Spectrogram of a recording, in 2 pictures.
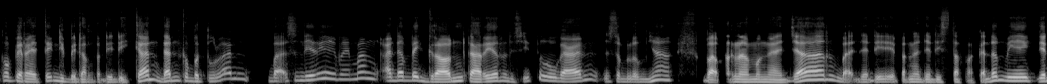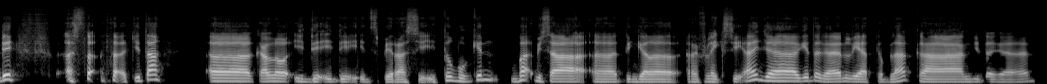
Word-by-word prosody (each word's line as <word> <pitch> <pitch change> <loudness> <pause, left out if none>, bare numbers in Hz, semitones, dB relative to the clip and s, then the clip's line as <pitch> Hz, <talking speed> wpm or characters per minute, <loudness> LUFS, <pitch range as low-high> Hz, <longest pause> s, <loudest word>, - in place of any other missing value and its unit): copywriting 160 -3 -2
di 150 - -2
bidang 115 -3 -4
pendidikan 165 - -1
dan 165 +5 0
kebetulan 165 - -6 0.2
Mbak - - -2
sendiri 205 +9 -4
memang 250 +4 -8
ada 180 +1 -1
background 150 -3 +3
karir 145 +6 +2
di 155 - -7
situ 155 - -9 0.2
kan. 150 +11 0
Sebelumnya 130 - -5 0.3
Mbak - - +4
pernah 120 -1 +2
mengajar, 115 - +3
Mbak 165 -8 -4
jadi 115 +1 -3
pernah 120 +1 -4
jadi 115 -1 -4
staf 115 +1 -7
akademik 170 -3 +1
jadi, 215 +10 +5 0.5
eee, - - +2
se - - +1
se - - +1
kita, 220 +8 +3 0.5
eee, 145 -2 +6
kalau 140 +1 +3
ide-ide 125 -3 -4
inspirasi 115 0 -2
itu 110 +11 -4
mungkin 210 +10 -2 0.2
Mbak 205 +1 +2
bisa, 130 -2 +4
eee, 125 -1 +1
tinggal 120 -2 +1
refleksi 125 0 -4
aja 155 -7 +4
gitu 160 +2 -2
kan, 135 -1 +2
lihat 130 -3 +1
ke - - -11
belakang 120 - +1
gitu 125 0 -5
kan. 120 +5 -5
140 Hz, 140 wpm, -23 LUFS, 120-175 Hz, 0.5 s, eee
